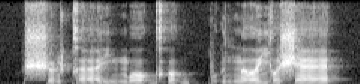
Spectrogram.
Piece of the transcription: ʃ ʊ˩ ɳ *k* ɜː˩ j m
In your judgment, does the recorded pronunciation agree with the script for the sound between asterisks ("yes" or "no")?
yes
